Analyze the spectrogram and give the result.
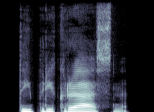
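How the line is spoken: Tender whisper. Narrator (Russian): прошептал он

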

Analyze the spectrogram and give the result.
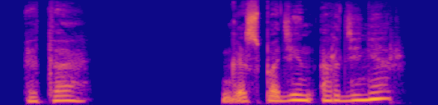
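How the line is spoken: Timid, shy. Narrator (Russian): Робко и застенчиво она сказала

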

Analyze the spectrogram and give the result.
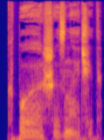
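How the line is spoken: Deceptively calm. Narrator (Russian): обманчиво спокойно повторил

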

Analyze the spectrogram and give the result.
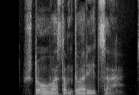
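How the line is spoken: Angry interruption over radio. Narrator (Russian): сердито встрял на мою волну Роб

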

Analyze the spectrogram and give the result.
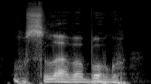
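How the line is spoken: Relieved exhale. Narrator (Russian): выдохнула она

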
